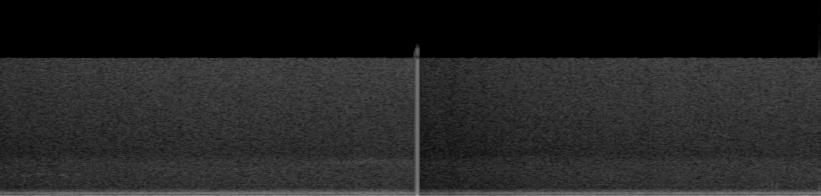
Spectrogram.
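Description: Steady engine-room machinery hum: a low rumble carrying one constant steady tone. A single sharp click comes about three seconds in.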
